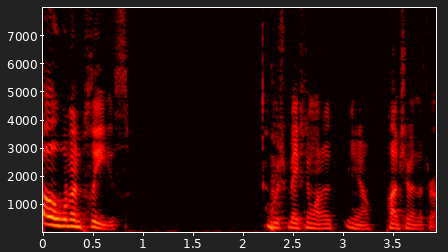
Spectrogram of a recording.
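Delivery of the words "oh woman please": plain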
